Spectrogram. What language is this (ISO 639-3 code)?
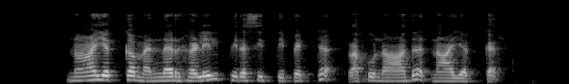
tam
